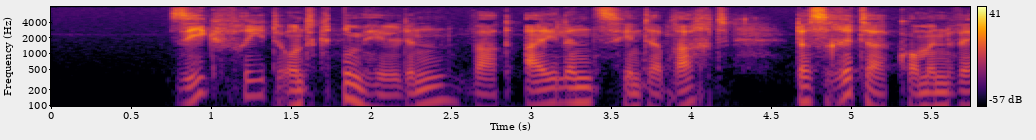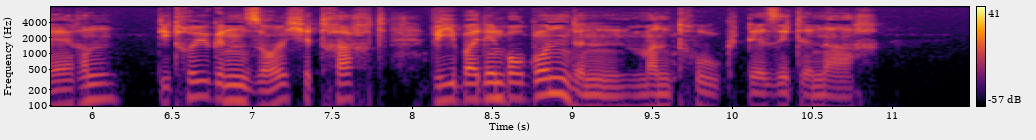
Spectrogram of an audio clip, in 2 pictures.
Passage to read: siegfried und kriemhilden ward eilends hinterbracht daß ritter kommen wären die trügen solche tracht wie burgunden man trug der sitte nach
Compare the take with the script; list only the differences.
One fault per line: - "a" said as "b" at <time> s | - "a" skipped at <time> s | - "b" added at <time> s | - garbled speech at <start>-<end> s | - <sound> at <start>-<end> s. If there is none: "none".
- dropout at 1.7-1.8 s
- "bei den" added at 8.3 s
